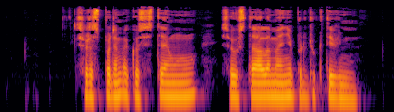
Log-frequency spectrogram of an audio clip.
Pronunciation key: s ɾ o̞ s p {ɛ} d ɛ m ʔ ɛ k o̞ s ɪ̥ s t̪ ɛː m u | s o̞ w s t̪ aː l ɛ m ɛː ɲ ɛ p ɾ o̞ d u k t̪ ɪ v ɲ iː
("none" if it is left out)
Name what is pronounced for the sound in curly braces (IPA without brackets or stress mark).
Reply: a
